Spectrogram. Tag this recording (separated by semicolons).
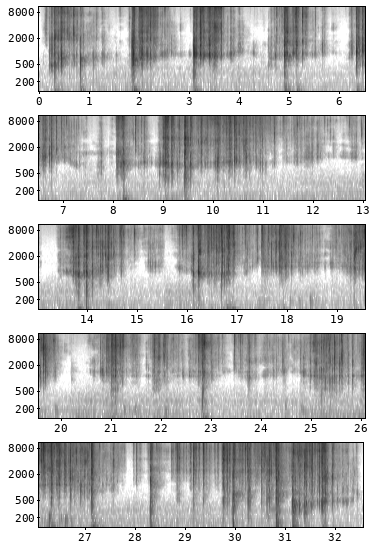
munch; grow; pepper; vines; eat; interior; wet; apple; crunch; chew; zombie; bell; bite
